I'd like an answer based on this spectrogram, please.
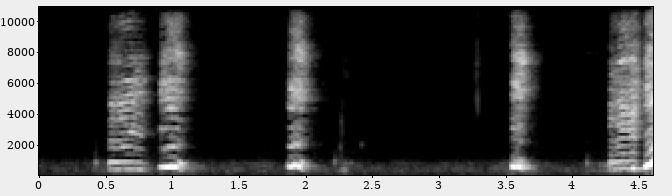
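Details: A good-humoured female Alaskan Malamute named Liza gives a vocal show of four or five short, rich, wavering woo sounds with pauses between them. A faint, brief grunt comes in between.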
